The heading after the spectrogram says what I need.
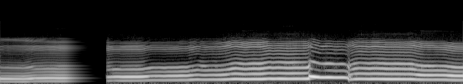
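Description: From 0.62 to 1.08 s, a fading buzz replaces the music, likely a long network dropout; the spectrogram shows smeared bands thinning into a short gap.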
